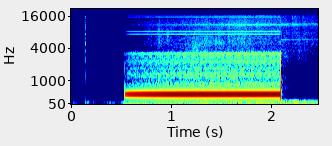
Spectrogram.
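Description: A single loud, steady telephone tone sounds as a call is placed during a radio phone-in. It holds one low pitch for about a second and a half, then cuts off abruptly into faint line noise.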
